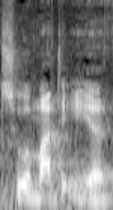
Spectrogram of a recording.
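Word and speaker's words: Suamataia: here early than Kingsley Sua-Mata'afa. Sua-Mata'afa. Sua-Mata'afa, thank you. I will never not need to be corrected on that name. it's just like it's spelled, yeah.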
